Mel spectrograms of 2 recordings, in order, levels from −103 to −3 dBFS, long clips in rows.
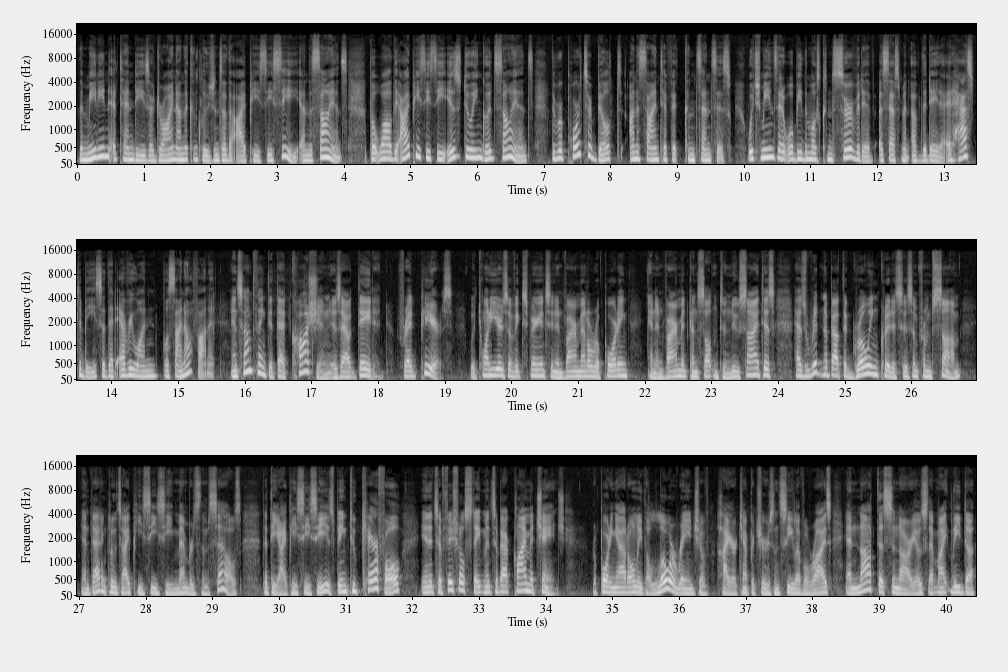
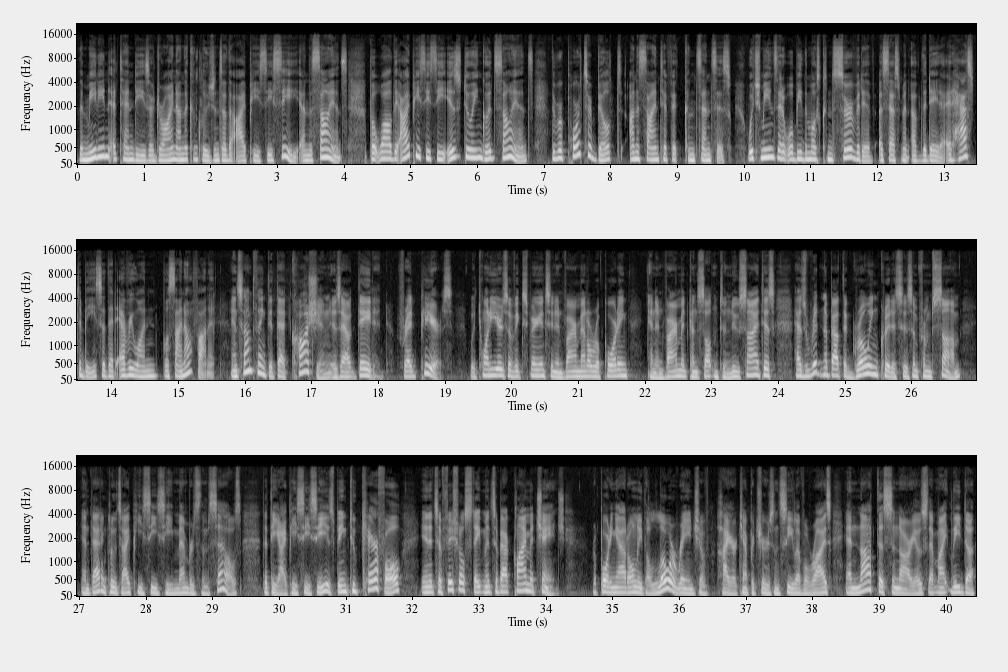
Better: neither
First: none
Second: none

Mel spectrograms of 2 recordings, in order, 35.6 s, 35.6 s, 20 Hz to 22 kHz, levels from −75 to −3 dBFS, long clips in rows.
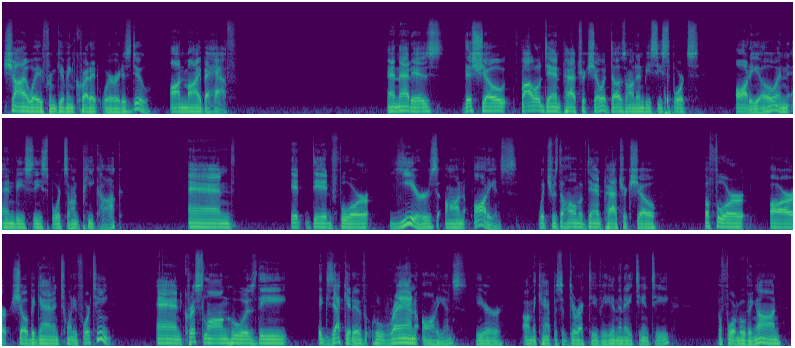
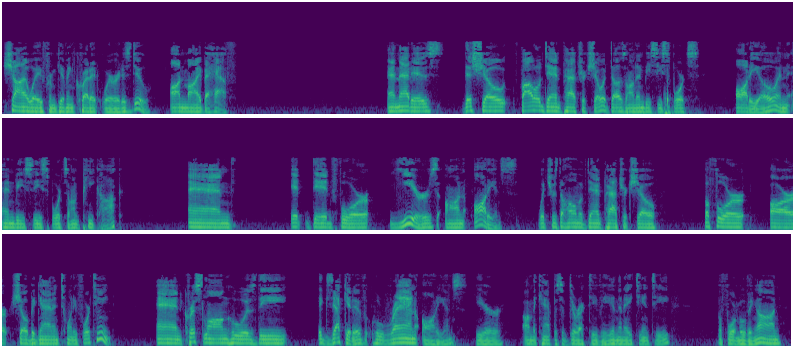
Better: first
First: none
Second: garbled, watery; slightly; nothing above 6 kHz

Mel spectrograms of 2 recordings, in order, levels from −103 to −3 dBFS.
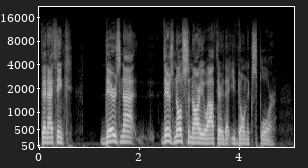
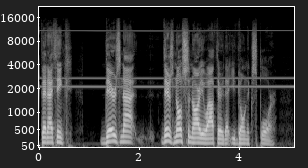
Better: first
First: none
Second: high-pitched whine; faint; throughout; 2 kHz, 25 dB below the speech

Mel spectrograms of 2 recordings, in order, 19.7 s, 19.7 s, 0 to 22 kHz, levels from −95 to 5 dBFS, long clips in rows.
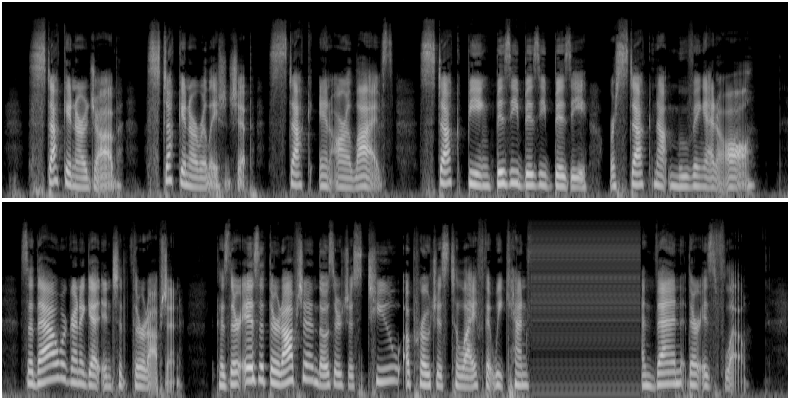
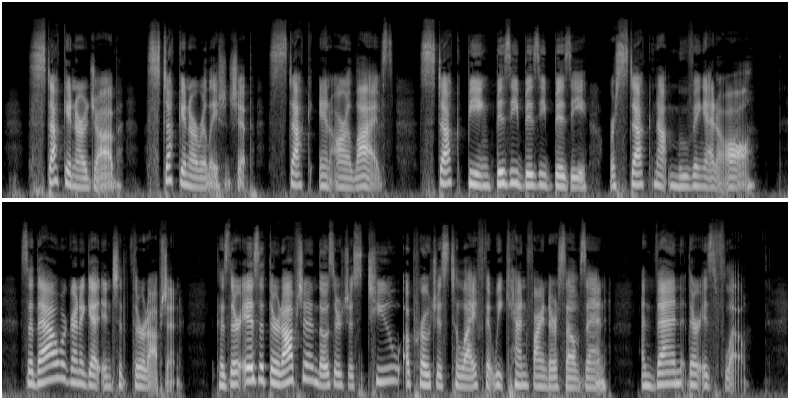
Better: second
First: audio freezing; at 16 s for 1.5 s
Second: none

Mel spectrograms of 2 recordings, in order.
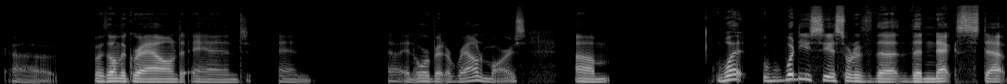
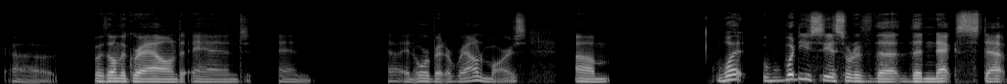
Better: first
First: none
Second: garbled, watery; slightly; nothing above 11 kHz

